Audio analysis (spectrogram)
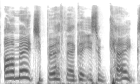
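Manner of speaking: high, cheery imitation of his mate; mock mate voice. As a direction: play the mate chirpily offering cake. Mate's birthday greeting, retold.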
